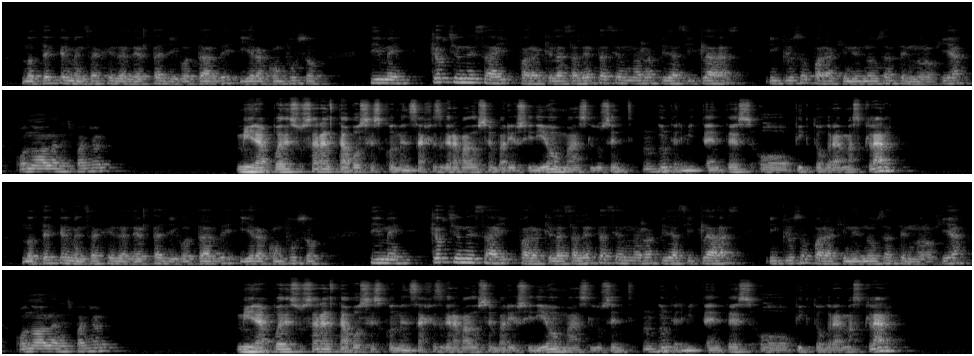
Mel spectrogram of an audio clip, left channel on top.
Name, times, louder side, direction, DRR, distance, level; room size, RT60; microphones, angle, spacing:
voice 1, 0.2-3.1 3.7-4.0 4.3-7.3 7.6-9.6 9.8-10.7 16.1-16.4, right 1 dB, 10° right, -2 dB, 1.1 m, -32 dB
voice 2, 12.0-15.9 16.3-18.6, left 2 dB, 20° left, 6 dB, 0.5 m, -27 dB
4.4 x 3.6 x 2.5 m, 0.37 s
head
